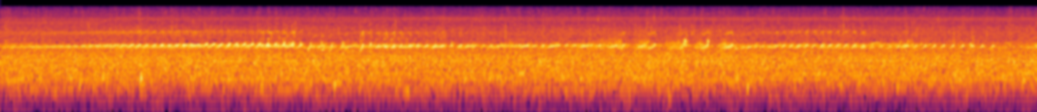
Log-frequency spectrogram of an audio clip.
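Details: Kajika frog chorus on a summer evening at Yokoze, Chichibu, Saitama, Japan; bright high whistled notes run together into a fast rising trill, then break into quick repeated chirps, with a softer second caller and stream noise behind.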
